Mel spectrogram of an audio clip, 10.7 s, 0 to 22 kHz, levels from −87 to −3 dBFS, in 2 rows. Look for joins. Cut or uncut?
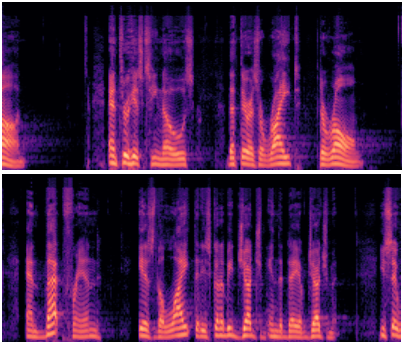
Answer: cut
